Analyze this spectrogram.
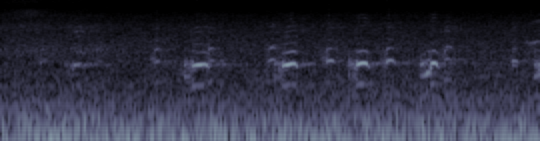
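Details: Canada goose honking during an attack on a lost gosling: short nasal honks come roughly twice a second, some louder and rising, over a low background rumble.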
